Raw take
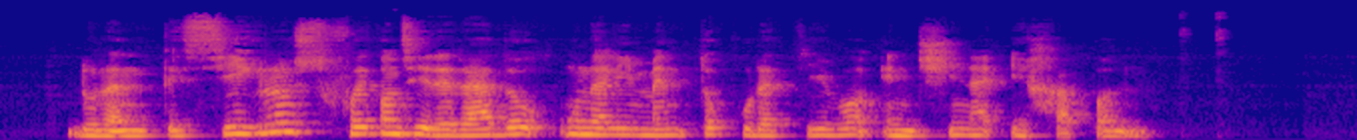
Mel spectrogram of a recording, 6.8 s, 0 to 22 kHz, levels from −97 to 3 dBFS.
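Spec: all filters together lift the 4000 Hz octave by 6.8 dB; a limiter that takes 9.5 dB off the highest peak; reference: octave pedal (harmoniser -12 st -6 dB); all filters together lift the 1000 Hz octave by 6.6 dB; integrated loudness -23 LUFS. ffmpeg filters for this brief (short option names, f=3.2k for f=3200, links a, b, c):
-filter_complex "[0:a]equalizer=f=1k:t=o:g=8,equalizer=f=4k:t=o:g=8.5,alimiter=limit=-15dB:level=0:latency=1,asplit=2[a][b];[b]asetrate=22050,aresample=44100,atempo=2,volume=-6dB[c];[a][c]amix=inputs=2:normalize=0,volume=3dB"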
